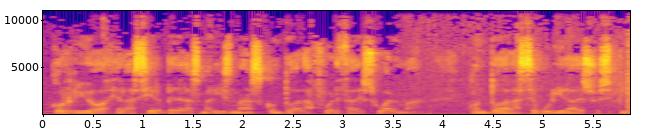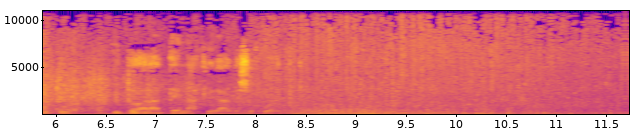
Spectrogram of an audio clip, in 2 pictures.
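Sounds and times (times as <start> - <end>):
deep rumbling undertone: 0.0 - 11.3
heavy rain pattering on the ground: 0.0 - 11.7
speech: 0.2 - 8.8.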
